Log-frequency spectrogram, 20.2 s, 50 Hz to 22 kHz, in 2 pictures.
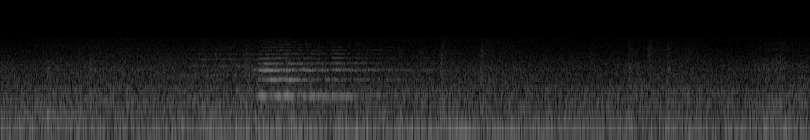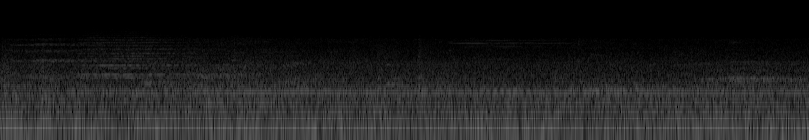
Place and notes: {"title": "Paraguay, Montevideo, Departamento de Montevideo, Uruguay - Montevideo - Uruguay - Estación Central General Artigas", "date": "2000-10-18 14:00:00", "description": "Montevideo - Uruguay\nEstación Central General Artigas\nAmbiance départ d'un train", "latitude": "-34.90", "longitude": "-56.19", "altitude": "14", "timezone": "America/Montevideo"}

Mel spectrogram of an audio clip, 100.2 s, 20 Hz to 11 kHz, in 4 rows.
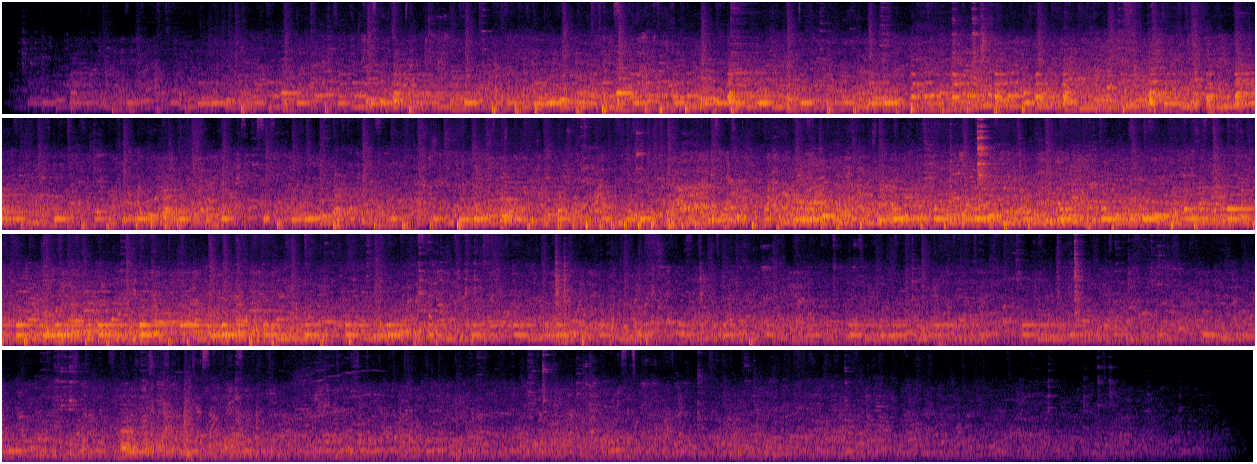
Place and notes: {"title": "La Bellevilloise, Paris, France - Halle aux Oliviers, restaurant. [Bellevilloise]", "date": "2011-05-20 19:17:00", "description": "La bellevilloise, à la halle aux oliviers\nAmbiance restaurant, un groupe de jazz.conversations.\nRestaurant ambiance.jazz Band playing.", "latitude": "48.87", "longitude": "2.39", "altitude": "88", "timezone": "Europe/Paris"}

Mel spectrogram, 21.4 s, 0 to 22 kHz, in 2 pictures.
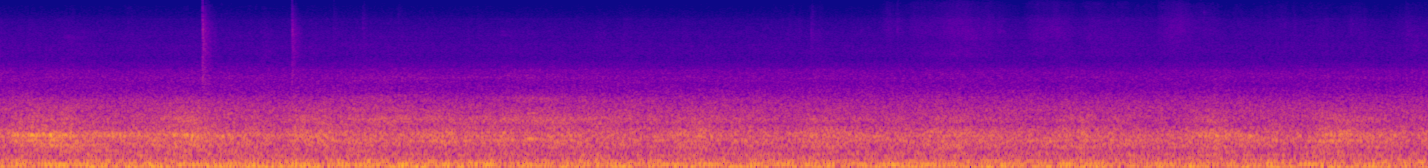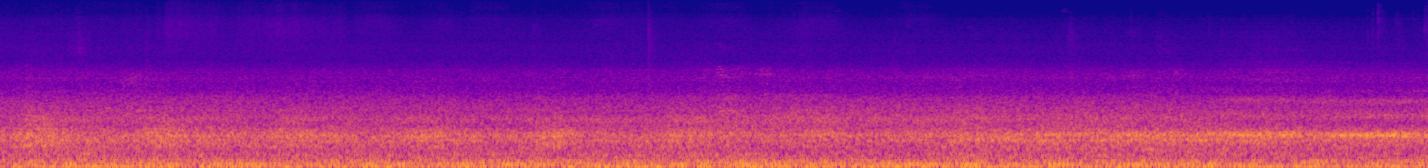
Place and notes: {"title": "Songshan-Xindian Line, Wenshan District - In the subway", "date": "2012-11-07 07:30:00", "latitude": "25.01", "longitude": "121.54", "altitude": "20", "timezone": "Asia/Taipei"}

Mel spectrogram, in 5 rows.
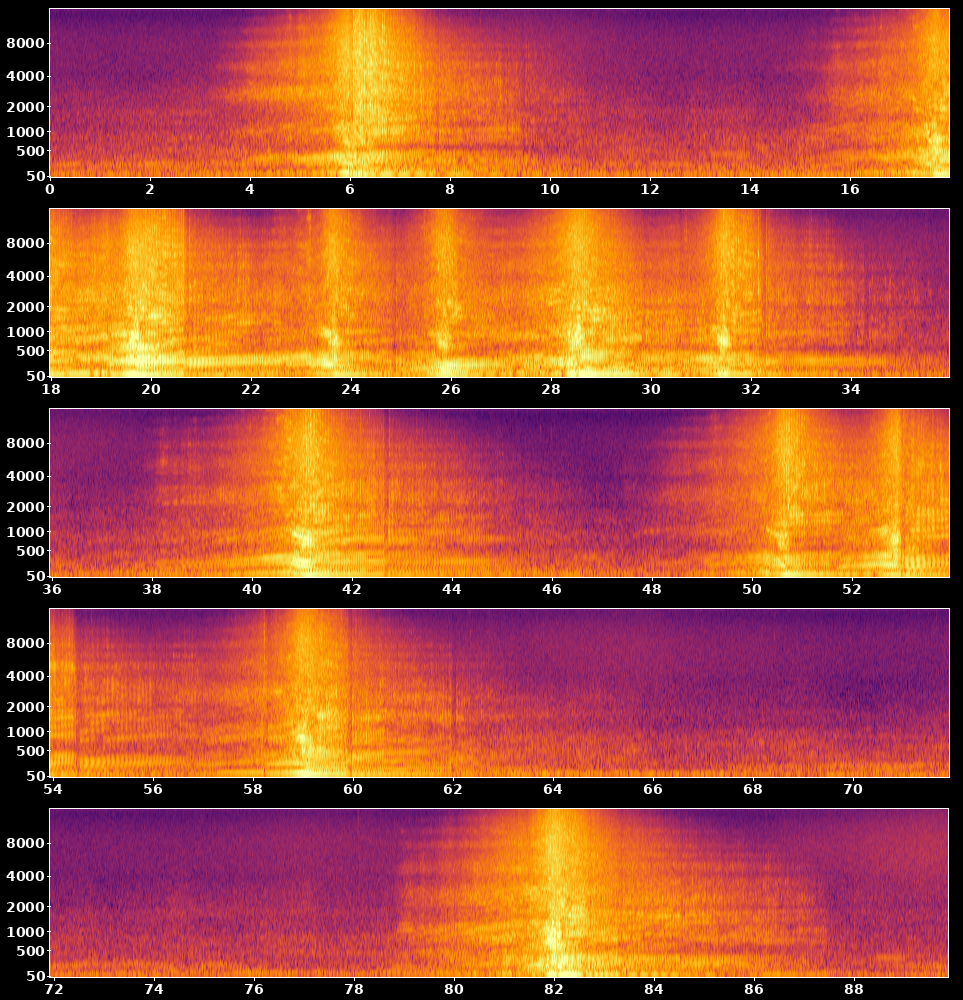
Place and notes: {"title": "Jacksons Ln, Scarborough, UK - Gold Cup 2020 ...", "date": "2020-09-11 11:25:00", "description": "Gold Cup 2020 ... twins practice ... Memorial Out ... dpa 4060s to Zoom H5 clipped to bag ...", "latitude": "54.27", "longitude": "-0.41", "altitude": "144", "timezone": "Europe/London"}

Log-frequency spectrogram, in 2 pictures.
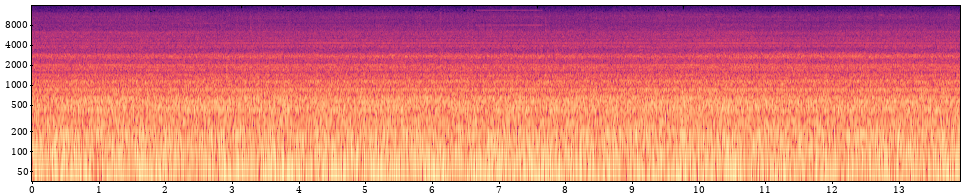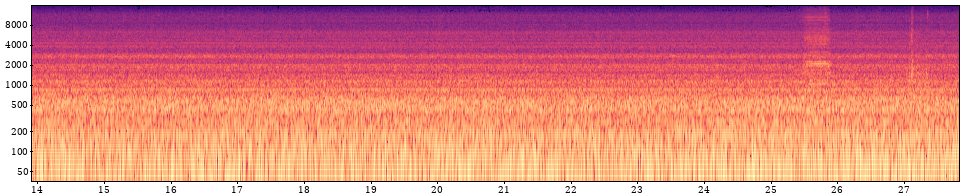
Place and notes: {"title": "big printer2", "date": "2010-06-16 23:00:00", "description": "愛知 豊田 printer human", "latitude": "35.14", "longitude": "137.15", "altitude": "107", "timezone": "Asia/Tokyo"}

